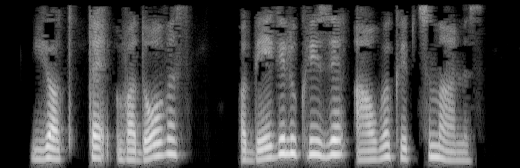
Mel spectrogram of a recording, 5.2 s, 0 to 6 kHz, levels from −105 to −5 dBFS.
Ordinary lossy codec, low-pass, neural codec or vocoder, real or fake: MP3, 24 kbps; 5.4 kHz; codec, 24 kHz, 0.9 kbps, WavTokenizer, large speech release; fake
